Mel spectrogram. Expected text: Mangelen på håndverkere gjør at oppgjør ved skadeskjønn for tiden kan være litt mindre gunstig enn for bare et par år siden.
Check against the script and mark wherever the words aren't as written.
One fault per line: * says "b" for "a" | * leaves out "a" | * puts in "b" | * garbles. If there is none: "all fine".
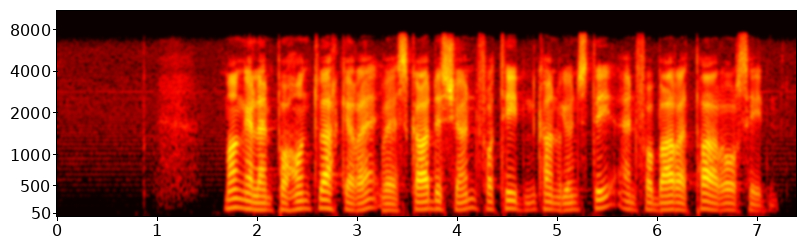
* leaves out "gjør at oppgjør"
* leaves out "være litt mindre"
